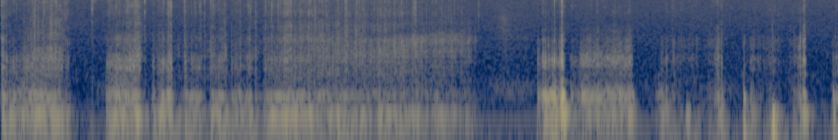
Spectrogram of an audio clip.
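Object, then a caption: Foam microphone windscreen. Long nails scratch the sides and top of a black foam windscreen on a condenser mic, making a dense, low, rumbling rustle with soft scrapes. The scratching runs in bursts separated by brief pauses and ends in scattered light taps and swishes.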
